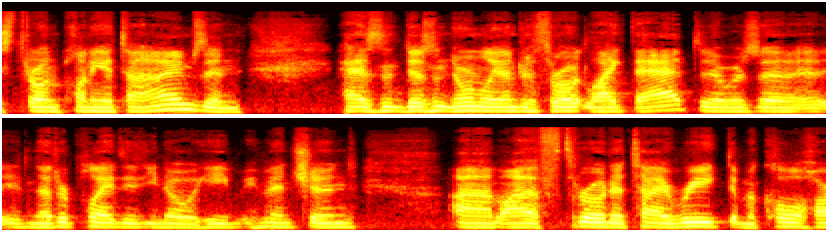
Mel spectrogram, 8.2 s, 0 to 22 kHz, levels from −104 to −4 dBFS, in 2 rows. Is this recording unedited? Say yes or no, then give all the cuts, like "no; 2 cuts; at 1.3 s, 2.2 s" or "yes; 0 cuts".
yes; 0 cuts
